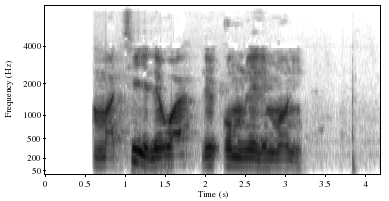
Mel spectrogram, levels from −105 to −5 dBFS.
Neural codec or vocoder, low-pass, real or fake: none; 7.2 kHz; real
